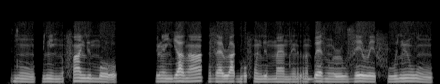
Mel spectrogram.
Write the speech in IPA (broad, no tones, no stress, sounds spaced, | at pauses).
d ũ | lʲ ẽ ɡ ə̃ f ã lʲ u m o | ɭ ẽ ʎ a ð ã | z æ ɹ a ɡ o f õ lʲ o m æ̃ d ẽ r ə̃ ɓ ɛ z ũ ɹ u z e ɹ e f u lʲ ũ w ũ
